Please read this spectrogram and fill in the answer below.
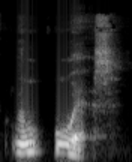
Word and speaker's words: Virtus: Que nome dessa empresa está chamado Virtus, e está pronunciado Virtus.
